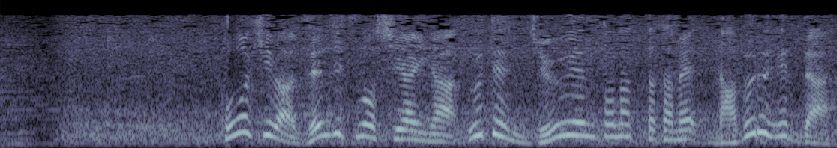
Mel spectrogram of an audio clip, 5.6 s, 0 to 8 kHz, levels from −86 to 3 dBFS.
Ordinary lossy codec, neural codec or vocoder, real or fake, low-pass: MP3, 24 kbps; none; real; 7.2 kHz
